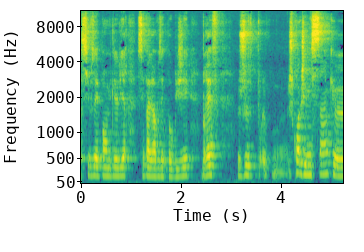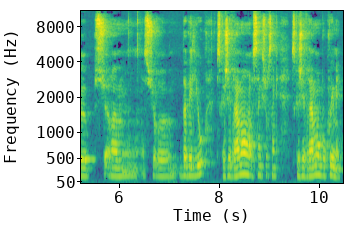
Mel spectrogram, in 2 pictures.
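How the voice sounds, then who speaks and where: Woman rambling about her books for the week, low mellow voice, lots of euhs, room echo. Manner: chatty, rambling, many fillers and self-corrections. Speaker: book vlogger. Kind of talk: casual book review chat.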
